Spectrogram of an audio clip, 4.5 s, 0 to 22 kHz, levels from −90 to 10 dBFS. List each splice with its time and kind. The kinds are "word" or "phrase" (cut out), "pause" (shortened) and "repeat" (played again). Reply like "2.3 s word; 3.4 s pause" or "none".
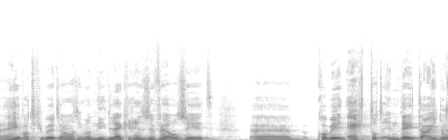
3.4 s word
